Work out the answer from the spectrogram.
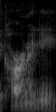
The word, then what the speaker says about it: Carnegie: Carnegie, the industrialist, but I believe the name was actually pronounced Carnegie, but I'm going to say Carnegie because that's how I think most people tend to pronounce it.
